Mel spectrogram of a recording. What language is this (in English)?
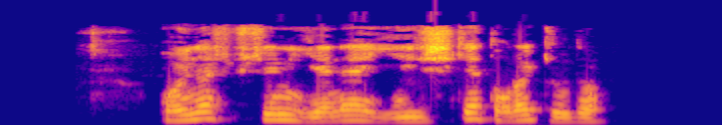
Uyghur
